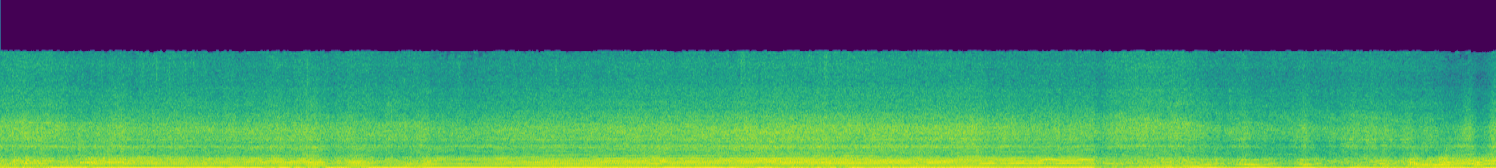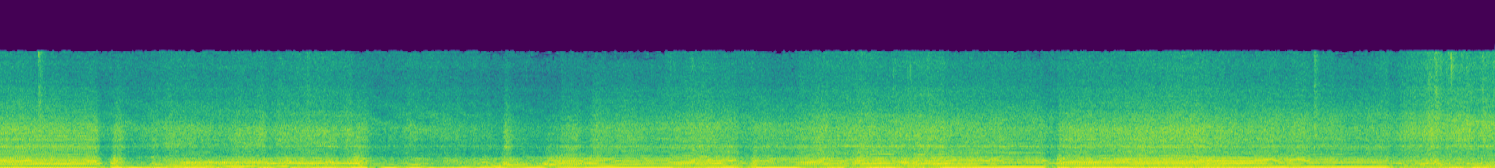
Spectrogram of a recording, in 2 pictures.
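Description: Race car engine heard from inside the cockpit, running hard at high revs and holding steady for about the first ten seconds. The revs then fall and waver, dip lowest about two-thirds of the way through, climb steadily back up, and drop again near the end.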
